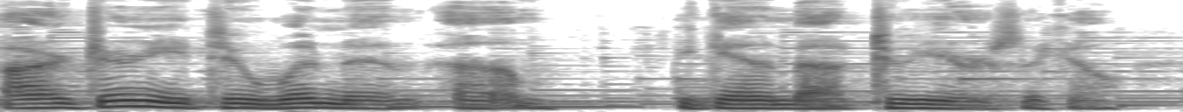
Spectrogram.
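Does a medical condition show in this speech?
Yes: ALS; upper motor neuron signs first, right leg limp at onset, no cure, nothing to slow it; diagnosed 2 years ago, symptoms about 6 months earlier, progressing, losing walking and tooth-brushing; losing ability to talk and eat, worsening daily and weekly.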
